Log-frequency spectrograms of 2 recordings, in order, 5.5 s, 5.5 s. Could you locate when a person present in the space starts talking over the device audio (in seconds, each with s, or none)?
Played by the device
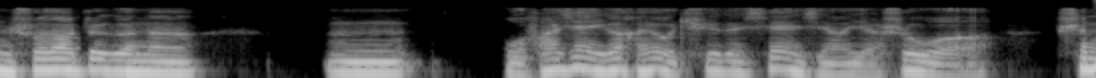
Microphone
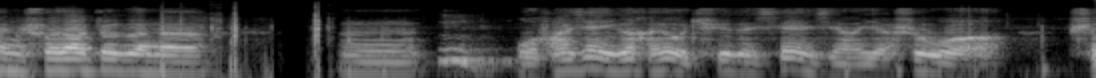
2.2 s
